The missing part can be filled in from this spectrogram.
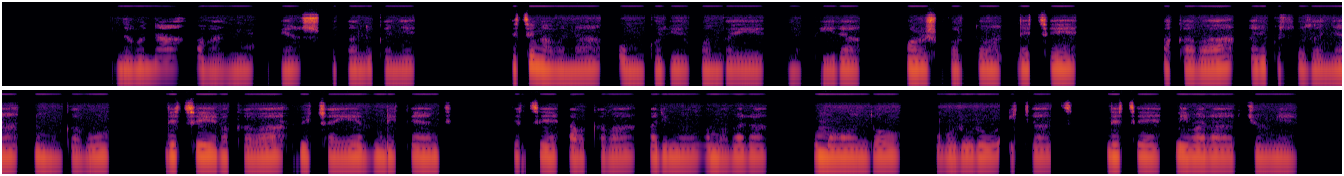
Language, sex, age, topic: Kinyarwanda, female, 25-35, government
